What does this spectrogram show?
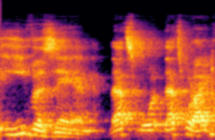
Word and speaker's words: Evazan: Evazan. Evazan? Yeah. I say Evazan. That's what I call him now, because I used to call it Envazan, and I'm like, where's the N? Where's the letter N?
